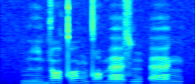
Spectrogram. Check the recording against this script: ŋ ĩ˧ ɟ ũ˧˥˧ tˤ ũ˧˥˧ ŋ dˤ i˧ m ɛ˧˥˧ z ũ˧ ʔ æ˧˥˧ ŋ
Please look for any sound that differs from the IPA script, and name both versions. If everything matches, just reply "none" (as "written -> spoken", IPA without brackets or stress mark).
ɛ˧˥˧ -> æ˧˥˧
